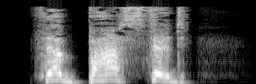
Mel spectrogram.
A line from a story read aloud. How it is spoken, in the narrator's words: spluttered Manor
